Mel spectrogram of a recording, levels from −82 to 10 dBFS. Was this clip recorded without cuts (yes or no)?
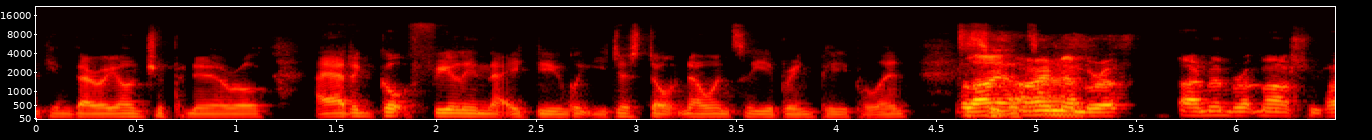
no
